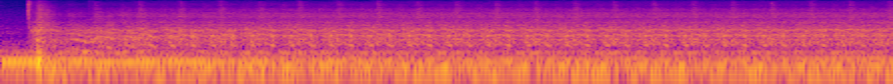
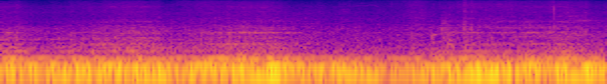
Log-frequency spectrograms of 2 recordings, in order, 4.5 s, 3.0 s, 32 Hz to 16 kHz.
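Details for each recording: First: Engine with Pandoo EFI-4 programmable injection on a basic map, started cold: catches on first crank and settles into a smooth, even idle for ten seconds with no misses or stumbles; normal cold start and idle. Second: Cold engine just started on a newly installed Pandoo EFI-4 programmable injection running its base fuel map: a low, steady rumble with no clear misses. It runs but the map still needs tuning.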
